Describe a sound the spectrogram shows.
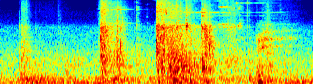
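A metal padlock rattles.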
